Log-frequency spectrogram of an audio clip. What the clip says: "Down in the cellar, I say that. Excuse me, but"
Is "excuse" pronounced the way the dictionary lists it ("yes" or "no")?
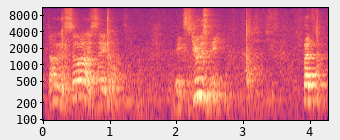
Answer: yes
